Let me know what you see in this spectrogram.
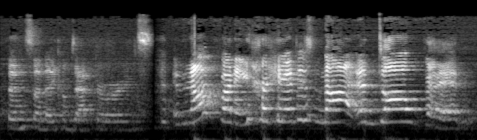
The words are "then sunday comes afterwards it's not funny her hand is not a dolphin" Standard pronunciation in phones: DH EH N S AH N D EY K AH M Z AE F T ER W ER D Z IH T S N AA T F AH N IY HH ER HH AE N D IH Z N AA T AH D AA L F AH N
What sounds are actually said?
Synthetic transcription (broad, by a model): DH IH N S AH N D EY K AH M Z AE F T ER W ER D Z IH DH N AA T F AH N IY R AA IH D IH Z N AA T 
